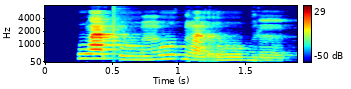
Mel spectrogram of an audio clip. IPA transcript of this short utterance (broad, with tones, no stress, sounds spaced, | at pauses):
w ã˦ pʰ uː˨ m uː˦ ɡʷ ã˨ r uː˨ b ĩ˨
